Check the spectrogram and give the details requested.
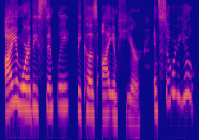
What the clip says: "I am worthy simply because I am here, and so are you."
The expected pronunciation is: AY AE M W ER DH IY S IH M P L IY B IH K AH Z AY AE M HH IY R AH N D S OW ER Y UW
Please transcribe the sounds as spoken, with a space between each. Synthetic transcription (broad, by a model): AY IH M W ER DH IY S IH M P L IY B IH K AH Z AY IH M HH IY R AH N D S OW ER Y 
